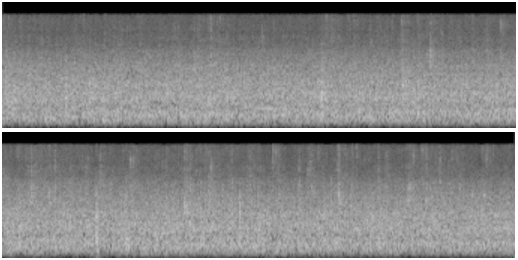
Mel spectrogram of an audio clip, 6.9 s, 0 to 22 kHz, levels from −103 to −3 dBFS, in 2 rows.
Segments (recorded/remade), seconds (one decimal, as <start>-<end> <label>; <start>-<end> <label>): 0.0-6.9 recorded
